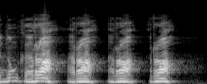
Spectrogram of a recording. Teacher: Le ra, on a la pointe de la langue qui va venir s'appuyer contre la muqueuse palatine en faisant vibrer la langue. Du coup ici on a le ra, on a dit que c'était le R roulé de l'espagnol.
